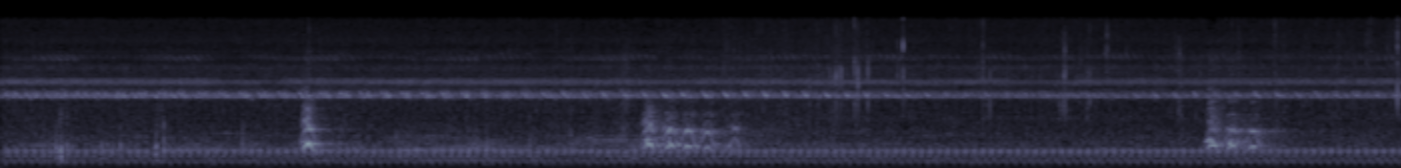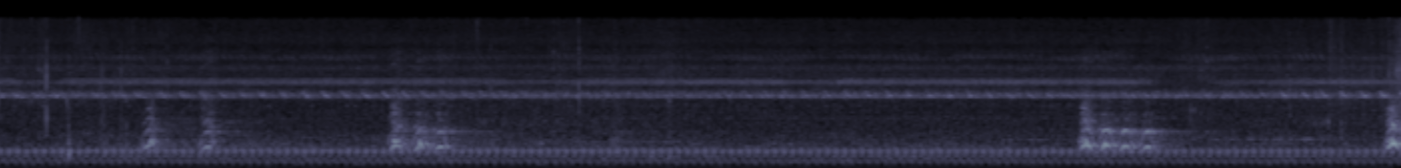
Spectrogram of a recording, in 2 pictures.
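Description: Night insect chorus of crickets: a steady high pulsing trill over a lower steady drone. A short low call from an unseen animal cuts through it several times, every few seconds.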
